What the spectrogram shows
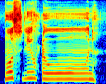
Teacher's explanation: صاد کو پر پڑھیں گے، حا کو باریک پڑھیں گے. حا واو پیش ہو، واو مدہ ہے.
